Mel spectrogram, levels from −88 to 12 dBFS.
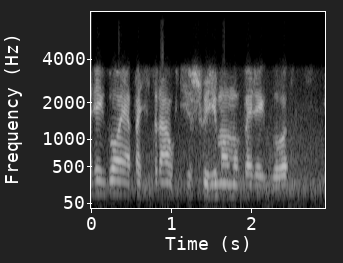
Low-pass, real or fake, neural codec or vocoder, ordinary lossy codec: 7.2 kHz; real; none; Opus, 24 kbps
